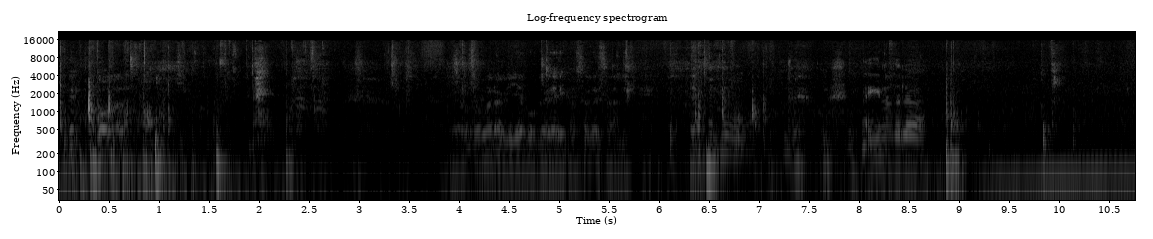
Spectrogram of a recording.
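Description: A kitten scrabbles and thumps against the sides of a plastic tub.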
